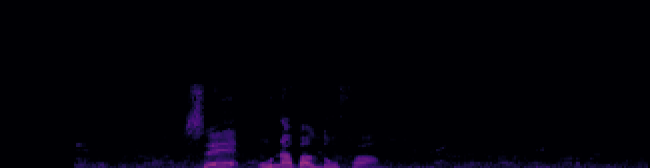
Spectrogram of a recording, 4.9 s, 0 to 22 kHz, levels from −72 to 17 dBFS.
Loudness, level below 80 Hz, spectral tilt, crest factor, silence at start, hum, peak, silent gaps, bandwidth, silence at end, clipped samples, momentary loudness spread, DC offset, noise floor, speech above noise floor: -43 LUFS; -78 dBFS; -3 dB/octave; 22 dB; 0.55 s; none; -26 dBFS; none; 11.5 kHz; 0 s; under 0.1%; 22 LU; under 0.1%; -64 dBFS; 21 dB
